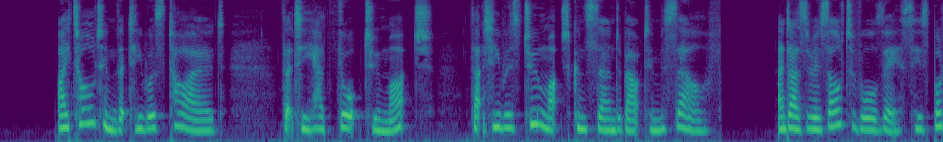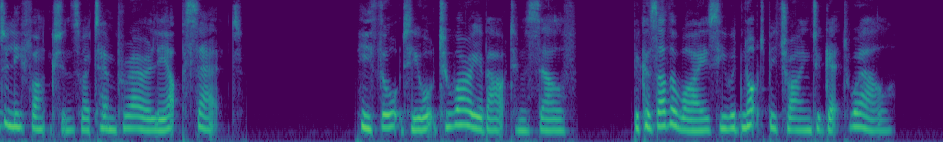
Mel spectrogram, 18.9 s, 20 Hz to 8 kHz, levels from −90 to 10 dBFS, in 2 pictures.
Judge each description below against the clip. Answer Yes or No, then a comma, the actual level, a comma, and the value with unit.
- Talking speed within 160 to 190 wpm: Yes, average, 170 wpm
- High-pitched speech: Yes, high, 210 Hz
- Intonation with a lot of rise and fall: No, average, 3.7 semitones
